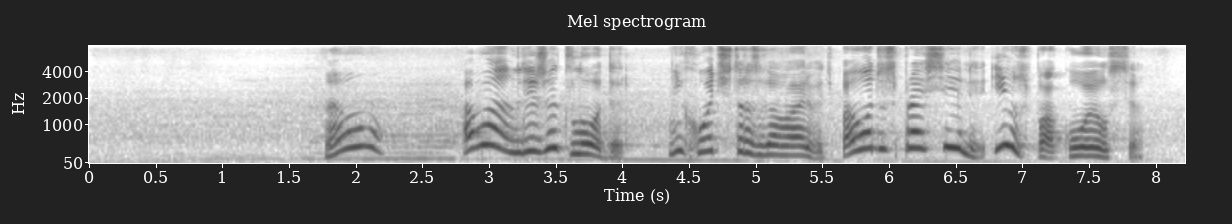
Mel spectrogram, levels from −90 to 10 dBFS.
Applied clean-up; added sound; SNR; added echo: none; none; none; none.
